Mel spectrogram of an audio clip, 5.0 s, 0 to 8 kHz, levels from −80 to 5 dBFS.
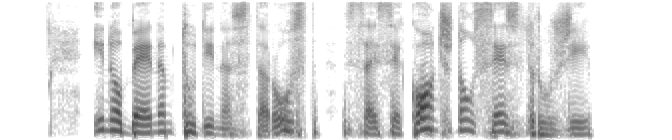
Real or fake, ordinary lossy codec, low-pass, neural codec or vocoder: real; none; none; none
